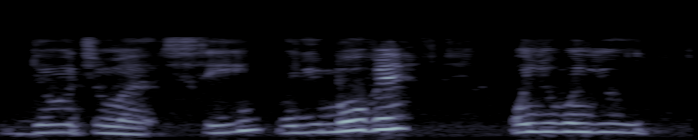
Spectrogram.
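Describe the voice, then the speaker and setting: The speaker is a woman with a high-pitched voice. She talks at a moderate speed. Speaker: tarot reader. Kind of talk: tarot reading. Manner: animated.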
